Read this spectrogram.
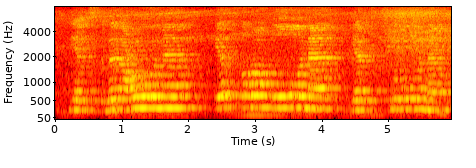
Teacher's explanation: untuk ta itu dia sifatnya tertahan, lalu ada hamsnya. Jadi di belakangnya itu ada angin yang keluar. Jadi ditahan dulu. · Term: ta sukun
